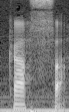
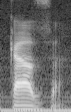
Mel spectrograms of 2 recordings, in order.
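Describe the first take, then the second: First: The middle consonant is a voiceless s sound. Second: The middle consonant is a voiced z sound. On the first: "esse S ele não terá som de Z" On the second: "Como na palavra casa"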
